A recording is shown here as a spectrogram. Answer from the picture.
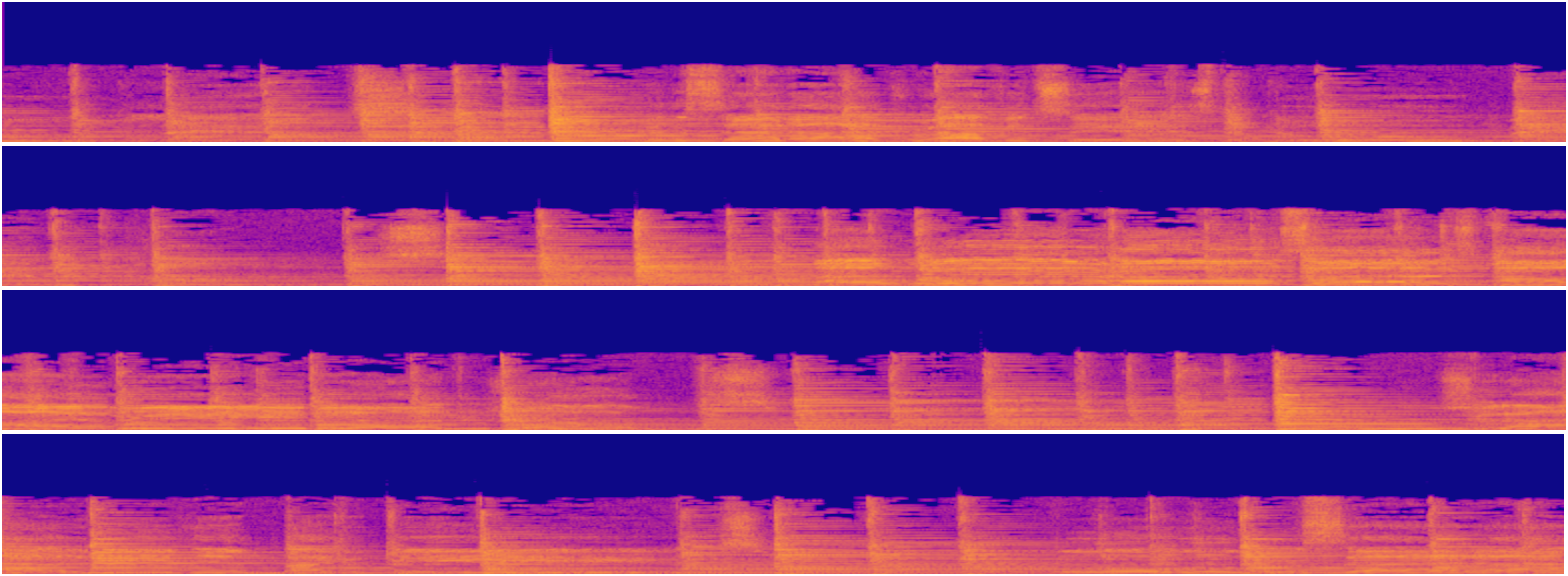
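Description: Acoustic guitar strummed steadily, with a man singing a slow folk ballad over it.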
